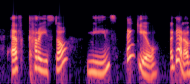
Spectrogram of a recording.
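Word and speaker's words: ευχαριστώ: next on the list, this is Efkaristo. Let's try that again. It's Efkaristo. This one kind of rolls off the tongue a little bit easier. Efkaristo means thank you.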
